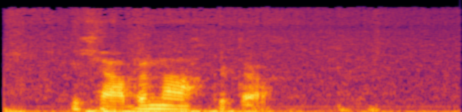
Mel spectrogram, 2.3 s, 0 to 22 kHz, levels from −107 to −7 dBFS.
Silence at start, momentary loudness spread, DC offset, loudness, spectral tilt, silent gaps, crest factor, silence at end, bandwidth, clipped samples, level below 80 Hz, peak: 0.05 s; 21 LU; under 0.1%; -19 LUFS; -6.5 dB/octave; none; 18 dB; 0 s; 17 kHz; under 0.1%; -26 dBFS; -2 dBFS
